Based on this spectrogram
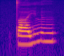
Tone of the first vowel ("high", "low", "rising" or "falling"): rising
